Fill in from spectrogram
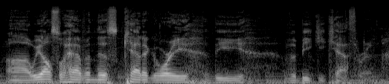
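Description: Low-voiced male gameplay reviewer, casual and meandering, corrects himself often, home desk mic. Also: normal speed, darkish tone. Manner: rambling, self-correcting, often apologizing. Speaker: game reviewer.

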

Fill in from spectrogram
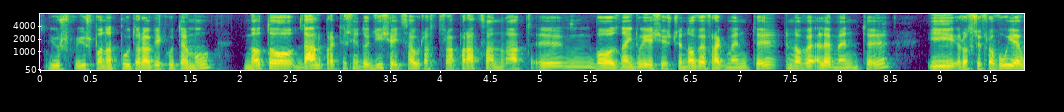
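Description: A man's voice: fairly low pitch, dark tone, lo-fi sound. A man giving an informal lecture, explaining step by step with many fillers and restarts.

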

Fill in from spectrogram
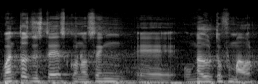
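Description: Bright-voiced man giving a stage keynote. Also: medium pitch, animated, brisk, a little hiss or hum. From Guatemala. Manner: earnest, repeats words while building points. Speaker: corporate speaker. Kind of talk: conference keynote talk. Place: large dark event stage. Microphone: handheld mic. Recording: reverberant stage hall.

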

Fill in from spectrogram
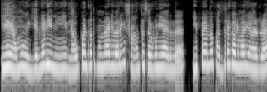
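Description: A man's voice: high-pitched, steady tone, brisk, a little mellow, clear, resonant tone, no room sound, lo-fi sound, natural voice. A young man voicing a teasing, devoted boyfriend in a cartoon, coaxing and joking. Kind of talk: cartoon voice acting.

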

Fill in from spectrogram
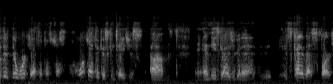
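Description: A man's voice: medium pitch, bright, forceful tone. A man coaching college wrestling, talking upbeat over the phone, with many fillers and repeated words. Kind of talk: phone interview. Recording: tinny phone line.

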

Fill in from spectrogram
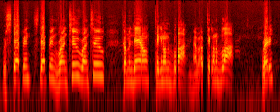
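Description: A middle-aged man coaching football drills outdoors, yelling short, repeated commands from the sidelines. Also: sits high, a little fast, no echo, rough recording. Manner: clipped, repetitive commands. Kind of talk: drill instructions on the practice field.

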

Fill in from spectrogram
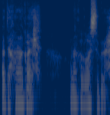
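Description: A woman streamer talking to herself through a tense match in rough, slangy, excitable speech. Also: low voice, fast. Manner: jumpy, excitable self-talk, rough slangy speech, frequent laughs. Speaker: game streamer. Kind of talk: live gameplay commentary.

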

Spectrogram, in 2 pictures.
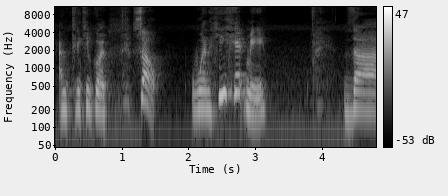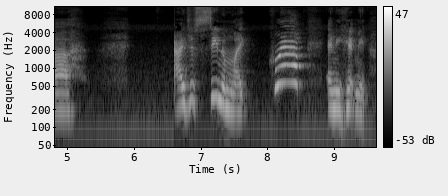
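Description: A vlogger with a medium-pitched voice tells her viewers a personal story, halting and rambling with many restarts and asides. She turns animated whenever she acts out the people she quotes.

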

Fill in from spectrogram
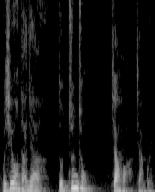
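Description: A man's voice: on the high side, sing-song, normal speed, dark tone. A middle-aged man giving an informal Buddhist talk to fellow volunteers, full of "ah" fillers and rising to emphatic peaks. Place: bookstore meeting hall.

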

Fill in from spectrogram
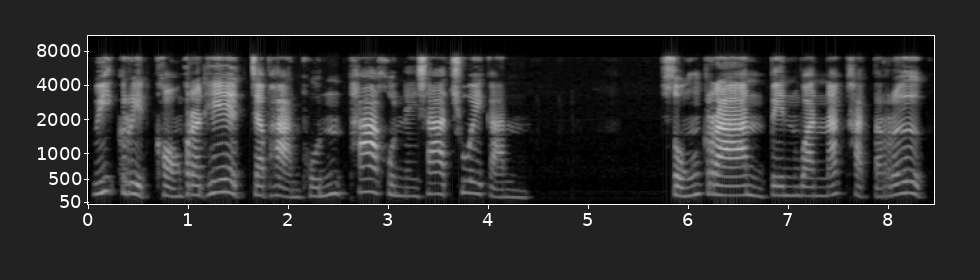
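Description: Lady teacher explaining a reading lesson to little kids, patient and polite, low-ish bright voice. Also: unhurried, highs cut off. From Thailand. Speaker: primary school teacher.

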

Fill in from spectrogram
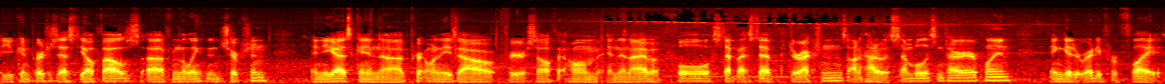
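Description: Deep-voiced man, casual voice-over. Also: slight background noise. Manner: relaxed, many filler uhs. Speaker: RC hobby channel host.

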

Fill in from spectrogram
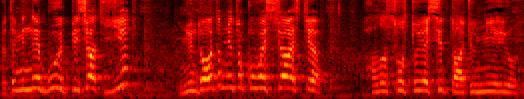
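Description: A man voicing a cheeky, naive six-year-old boy with a childish lisp in a comedy sketch, his voice pitched up. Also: animated, brisk, darkish tone, soft background music. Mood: naive, chatty.

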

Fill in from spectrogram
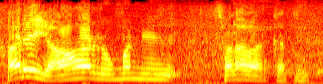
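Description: Calling a wrestling video game move by move, a slightly high-voiced man sounds excited and informal, like a casual wrestling commentator fond of repeating short phrases. His pace is normal, and the rough recording carries faint noise behind him.

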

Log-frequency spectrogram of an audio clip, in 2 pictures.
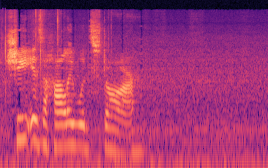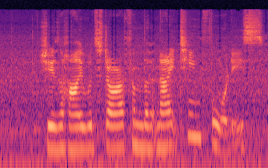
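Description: Here an older woman of about sixty-something speaks in a mid-range voice, relaxed and conversational, musing aloud as she presents her vintage haul finds. The camera records her in a small room full of cluttered shelves, with some background noise.

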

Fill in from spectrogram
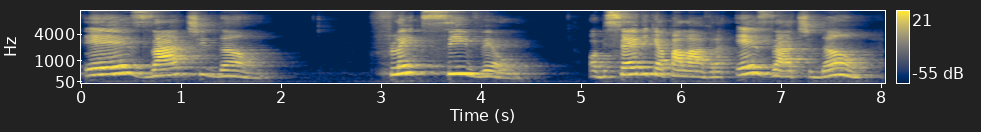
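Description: A Brazilian woman teacher with a high voice talks slowly and patiently, addressing the child directly in a recorded video lesson. She has a Brazilian Portuguese accent and spells out words syllable by syllable. The sound is echoey, as in a bare room. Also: bright, forceful tone.

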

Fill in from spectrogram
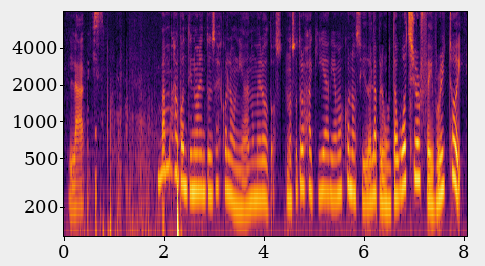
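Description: Woman teaching English to small kids, fairly high and gravelly, stretches out the English phrases. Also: dark tone, no echo. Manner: slow, exaggerated English model phrases between Spanish explanations. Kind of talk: recorded lesson for first graders.

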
